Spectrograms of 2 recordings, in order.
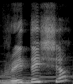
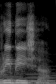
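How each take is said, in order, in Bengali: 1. মাঝের স্বরটি 'e'-এর মতো শোনায়। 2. মাঝের স্বরটি 'i'-এর মতো শোনায়। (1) "রিদেশা না" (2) "রিদিশা হবে।"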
